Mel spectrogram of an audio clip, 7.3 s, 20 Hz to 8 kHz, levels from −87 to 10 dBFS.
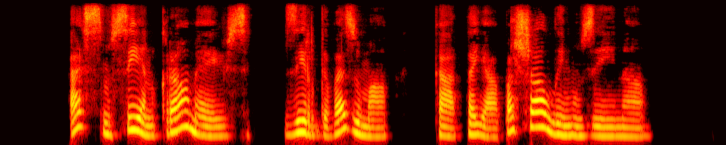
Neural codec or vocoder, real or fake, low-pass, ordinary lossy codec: none; real; 7.2 kHz; AAC, 48 kbps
